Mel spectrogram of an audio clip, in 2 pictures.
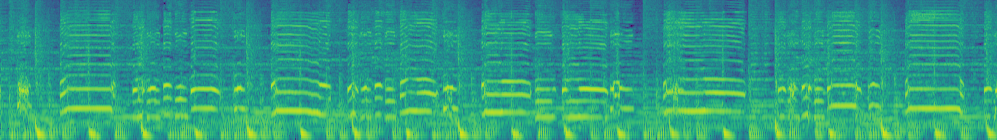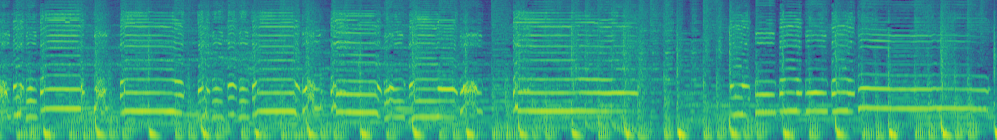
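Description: A hen clucks in quick, repeated bursts over loud, busy music with a steady beat, the clucking woven into the song and going on throughout.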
